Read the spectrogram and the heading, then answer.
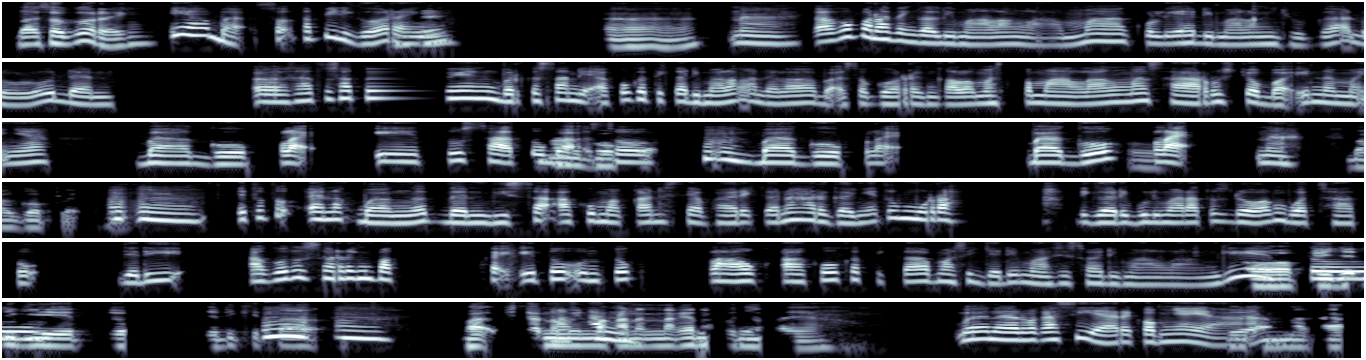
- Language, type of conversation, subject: Indonesian, unstructured, Apa pengalaman terkait makanan yang paling mengejutkan saat bepergian?
- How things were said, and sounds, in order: static; distorted speech; other background noise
